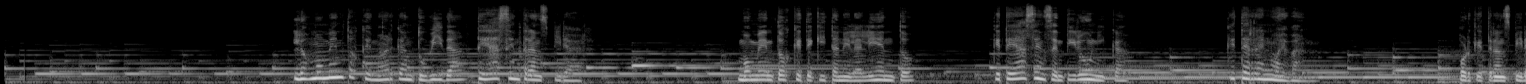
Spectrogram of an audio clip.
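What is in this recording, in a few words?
latam female commercial; voice demos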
